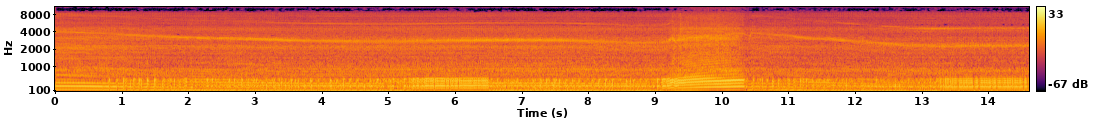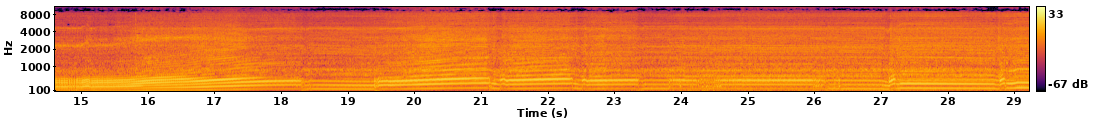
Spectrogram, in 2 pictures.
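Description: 2007 Triumph Street Triple 675's 675 cc inline three-cylinder engine, breathing through a Roads Italia aftermarket exhaust with its dB killer fitted, pulling under load. The revs climb sharply about nine seconds in and again about sixteen seconds in. After that the engine note rises and drops in a run of short steps as the rider works through the gears.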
